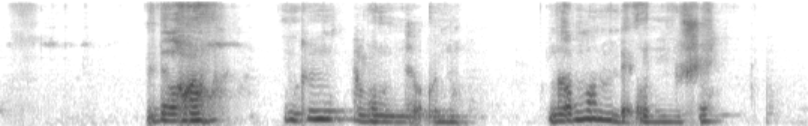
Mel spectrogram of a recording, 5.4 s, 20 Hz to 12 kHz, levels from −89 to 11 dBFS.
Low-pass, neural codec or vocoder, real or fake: 10.8 kHz; codec, 24 kHz, 1.5 kbps, HILCodec; fake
